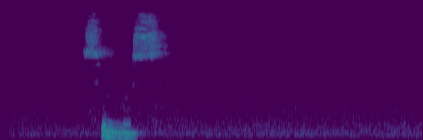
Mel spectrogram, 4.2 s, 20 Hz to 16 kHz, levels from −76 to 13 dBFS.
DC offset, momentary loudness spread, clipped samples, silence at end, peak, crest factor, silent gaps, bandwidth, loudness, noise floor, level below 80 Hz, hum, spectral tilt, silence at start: under 0.1%; 25 LU; under 0.1%; 0.05 s; -26 dBFS; 20 dB; none; 11 kHz; -39 LUFS; -66 dBFS; -84 dBFS; none; -3.5 dB/octave; 0.8 s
